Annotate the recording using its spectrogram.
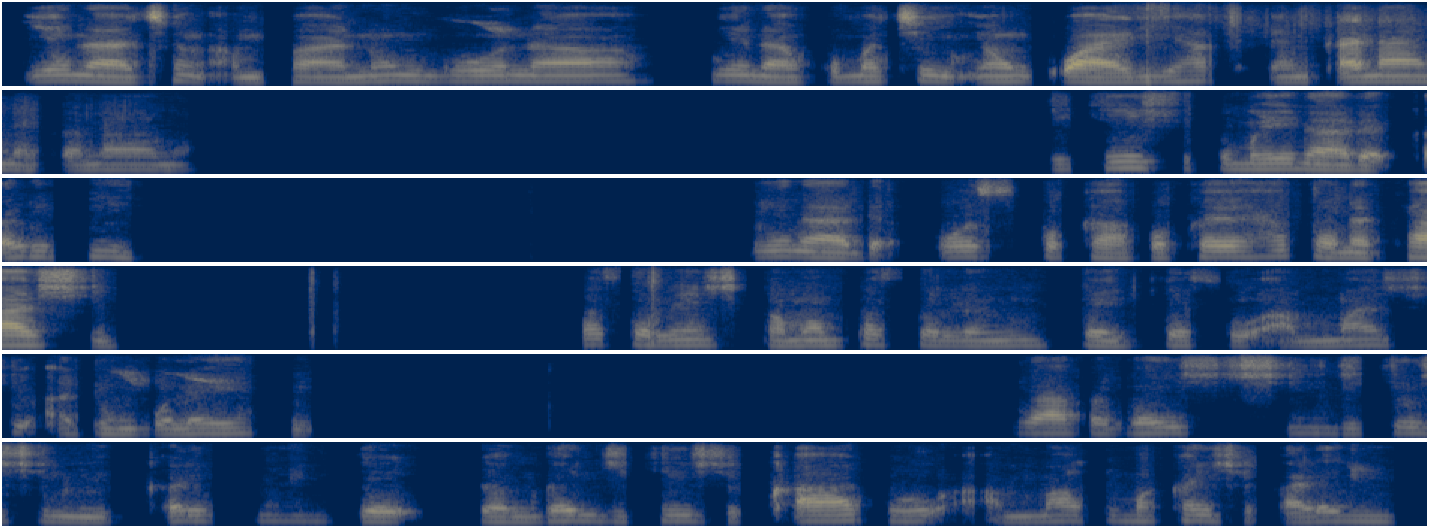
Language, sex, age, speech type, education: Hausa, female, 60+, spontaneous, secondary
